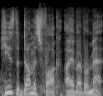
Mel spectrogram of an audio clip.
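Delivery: ordinary talk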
